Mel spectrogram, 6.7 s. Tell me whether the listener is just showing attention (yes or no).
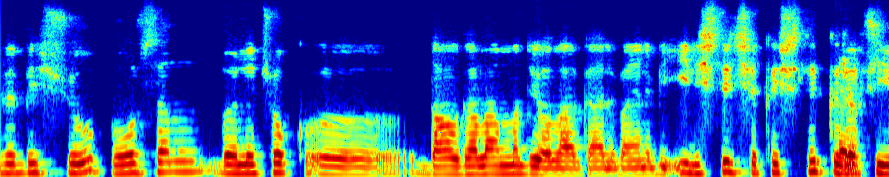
yes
